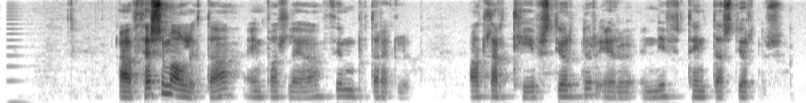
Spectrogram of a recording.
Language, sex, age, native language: Icelandic, male, 50-59, Icelandic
